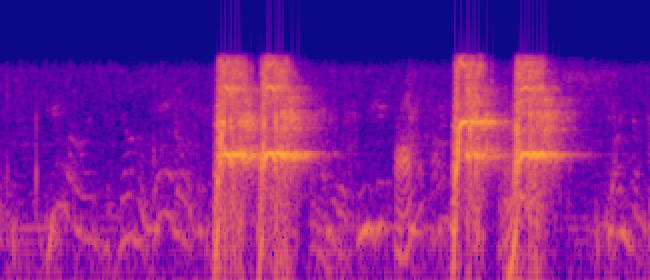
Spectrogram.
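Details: A little dog talking with a big voice: soft, wavering whines and grumbles are broken by two pairs of loud, sharp barks, each pair about half a second apart.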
